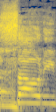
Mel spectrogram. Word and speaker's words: Sodi: And that's Sody, SODI. Because Yes, sir. some of you motherfuckers is phonetically challenged.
